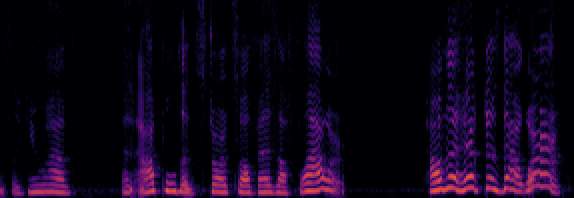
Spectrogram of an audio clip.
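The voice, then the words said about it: Loud, yelling voice. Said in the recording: “I'm yelling into your earphones”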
